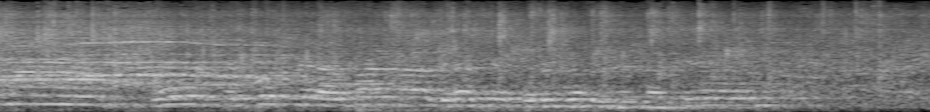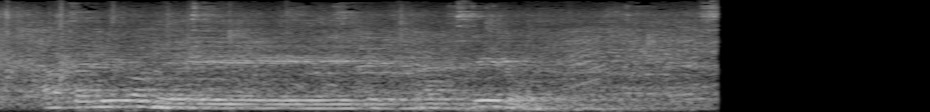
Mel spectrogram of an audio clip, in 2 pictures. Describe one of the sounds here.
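A group of young people sing together in a large echoing hall.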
